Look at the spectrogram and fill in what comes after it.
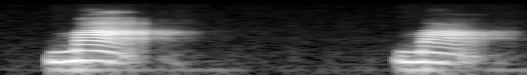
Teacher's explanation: higher pitch then drops and then goes up again ma and the fourth tone is starting at a higher pitch and then lowers dramatically and it's caught going down or the fourth tone ma ma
